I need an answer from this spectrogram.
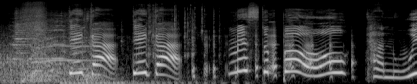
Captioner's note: chuckles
